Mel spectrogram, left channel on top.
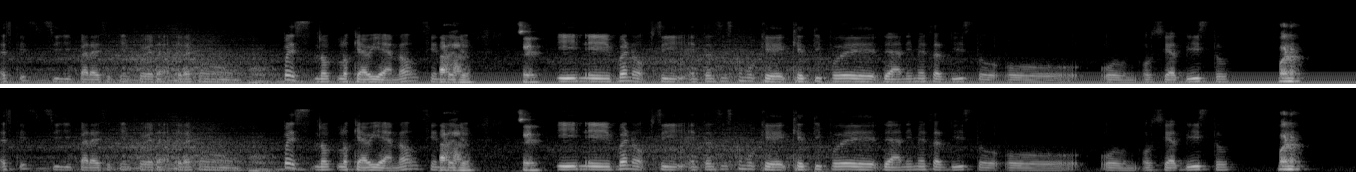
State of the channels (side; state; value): left; noise; hum, 11 dB below the sound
